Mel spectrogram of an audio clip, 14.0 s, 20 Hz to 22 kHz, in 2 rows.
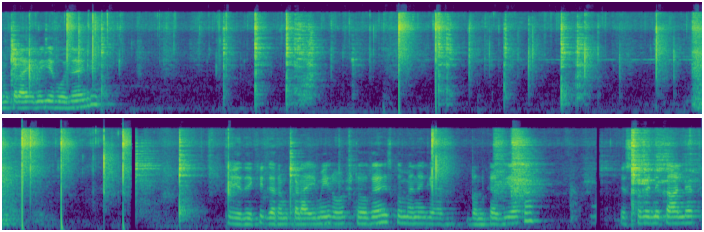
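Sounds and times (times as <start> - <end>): spatula scraping seeds in pan: 0.0 - 6.4, 13.0 - 14.0.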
